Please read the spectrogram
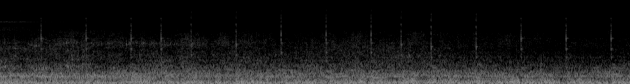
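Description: Wind rushing over the microphone while riding, with a faint, regular tick about twice a second.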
